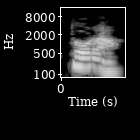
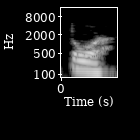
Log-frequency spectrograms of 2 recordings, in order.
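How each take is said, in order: First: The word carries the Hebrew stress placement. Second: The word carries the Russian stress placement. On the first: "о слове Тора" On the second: "как мы по-русски говорим Тора"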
